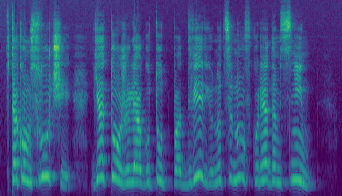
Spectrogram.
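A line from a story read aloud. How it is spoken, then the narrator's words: Shouting. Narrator (Russian): крикнул Павлик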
